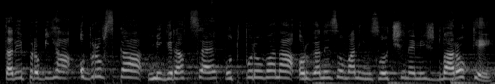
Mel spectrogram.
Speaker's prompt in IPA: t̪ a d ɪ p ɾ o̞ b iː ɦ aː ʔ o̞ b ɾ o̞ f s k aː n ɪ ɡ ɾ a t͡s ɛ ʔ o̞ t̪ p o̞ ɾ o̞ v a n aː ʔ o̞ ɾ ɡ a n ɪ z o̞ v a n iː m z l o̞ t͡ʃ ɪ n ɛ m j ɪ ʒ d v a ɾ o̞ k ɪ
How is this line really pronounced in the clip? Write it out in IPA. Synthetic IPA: t̪ a d ɪ p ɾ o̞ b iː ɦ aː ʔ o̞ b ɾ o̞ f s k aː m ɪ ɡ ɾ a t͡s ɛ p o̞ t̪ p o̞ ɾ o̞ v a n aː ʔ o̞ ɾ ɡ a n ɪ z o̞ v a n iː m z l o̞ t͡ʃ ɪ n ɛ m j ɪ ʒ d v a ɾ o̞ k ɪ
